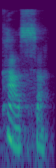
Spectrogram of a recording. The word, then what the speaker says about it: casa: tenho na língua portuguesa essa palavra casa mas anime espanhola a pronúncia fica caça caça certo então é assim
